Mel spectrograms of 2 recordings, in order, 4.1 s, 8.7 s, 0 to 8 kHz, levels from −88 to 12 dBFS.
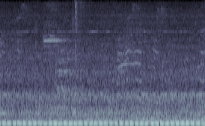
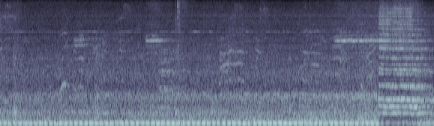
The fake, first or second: second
